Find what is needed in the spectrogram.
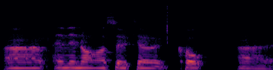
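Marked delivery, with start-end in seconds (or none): none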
